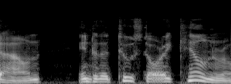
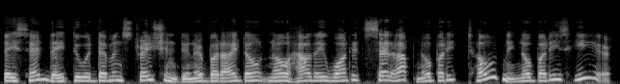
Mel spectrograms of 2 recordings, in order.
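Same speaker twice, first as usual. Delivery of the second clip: whimpering; 8 semitones higher than usual. Acted. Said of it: "she was whimpering".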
